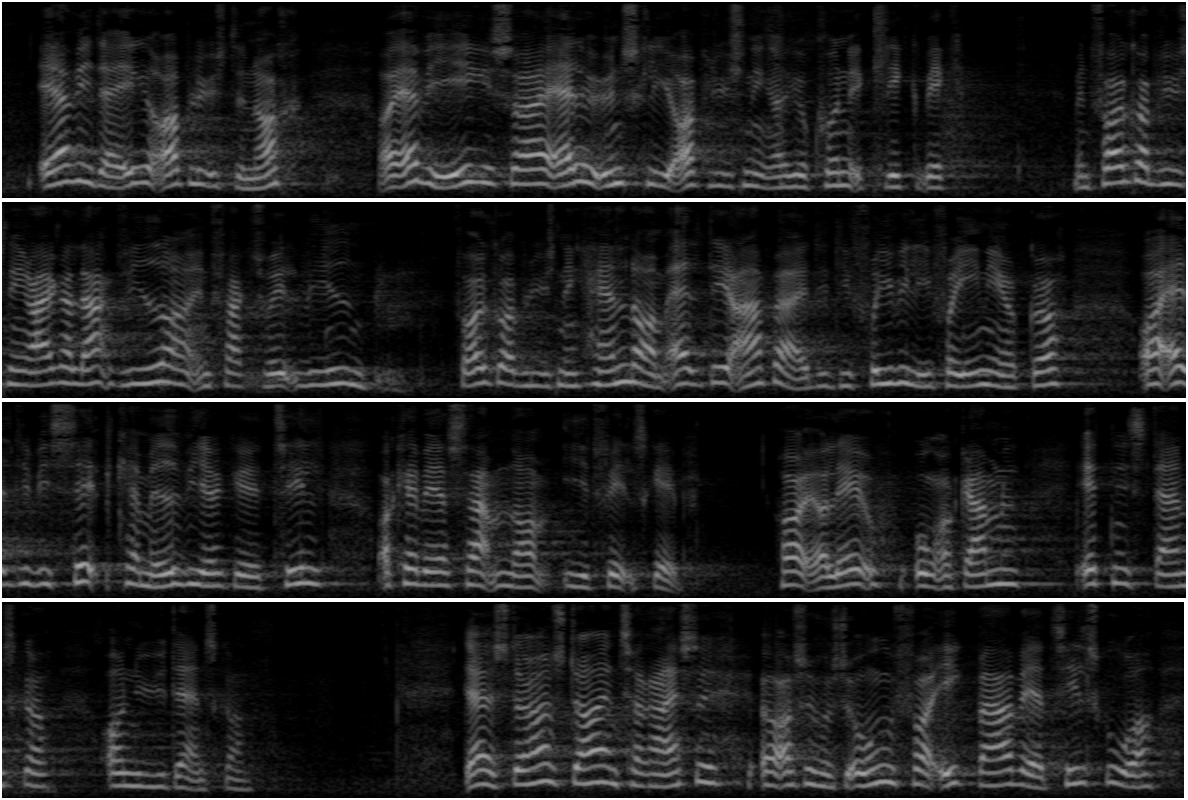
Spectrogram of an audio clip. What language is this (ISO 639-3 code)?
dan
